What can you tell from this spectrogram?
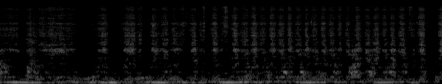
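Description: Soft pastel pencil scratching over paper in short, repeated back-and-forth strokes, about two to three a second, as a small patch of colour is filled in and blended.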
